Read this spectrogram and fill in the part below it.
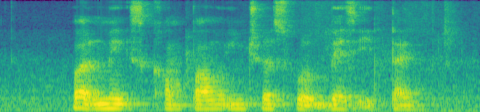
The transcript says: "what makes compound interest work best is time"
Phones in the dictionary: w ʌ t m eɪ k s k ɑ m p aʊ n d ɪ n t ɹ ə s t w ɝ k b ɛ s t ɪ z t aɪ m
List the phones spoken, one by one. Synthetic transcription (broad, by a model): w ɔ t m eɪ k s k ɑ m p aʊ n i n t ɹ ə s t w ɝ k b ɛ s ɪ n t aɪ m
